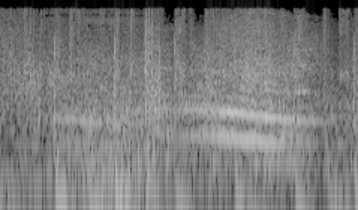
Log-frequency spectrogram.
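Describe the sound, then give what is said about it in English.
A race car engine roars steadily for about three seconds, with a high tire squeal rising over it near the middle; no one speaks. “What was that? Brian's race car.”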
